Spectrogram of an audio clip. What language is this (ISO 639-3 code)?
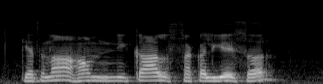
mai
